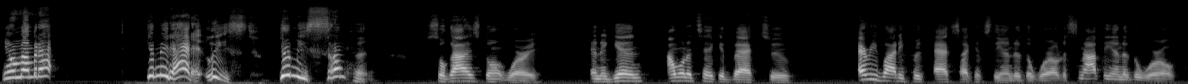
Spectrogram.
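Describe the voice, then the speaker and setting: A man's voice: medium pitch, big pitch swings, moderate pace, no room sound. A man in his fifties delivering a casual, mocking political monologue with lots of rhetorical questions. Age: 50s. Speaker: vlogger giving a political speech.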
